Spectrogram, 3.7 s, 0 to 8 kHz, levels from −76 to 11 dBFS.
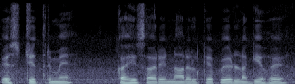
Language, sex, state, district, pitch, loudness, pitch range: Hindi, male, Telangana, Hyderabad, 120 Hz, -19 LUFS, 115-130 Hz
